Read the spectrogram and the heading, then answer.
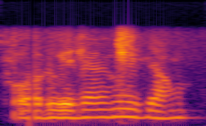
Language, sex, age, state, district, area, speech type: Marathi, male, 30-45, Maharashtra, Nagpur, rural, conversation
